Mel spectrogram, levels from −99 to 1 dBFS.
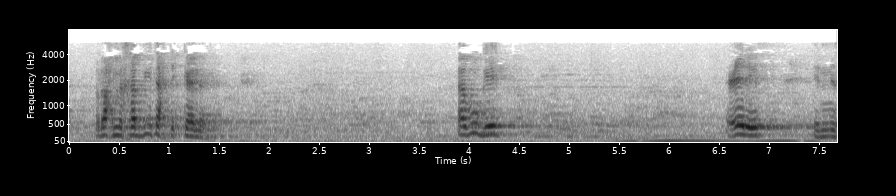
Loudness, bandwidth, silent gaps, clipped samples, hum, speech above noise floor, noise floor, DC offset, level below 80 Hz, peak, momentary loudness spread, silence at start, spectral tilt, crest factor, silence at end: -22 LUFS; 5.8 kHz; none; under 0.1%; none; 25 dB; -46 dBFS; under 0.1%; -42 dBFS; -4 dBFS; 26 LU; 0 s; -10.5 dB/octave; 20 dB; 0 s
